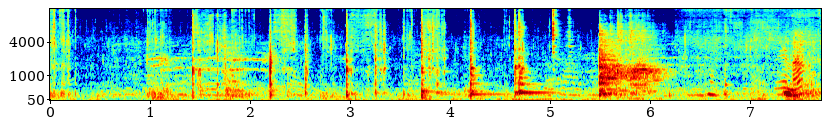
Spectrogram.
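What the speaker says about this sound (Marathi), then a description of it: "हे बेसन पीठ आता छान लालसर होईपर्यंत आपल्याला भाजून घ्यायचं" Gram flour (besan) is roasted in a pan, with intermittent scraping stirs and soft sizzling, partly under a speaking voice.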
